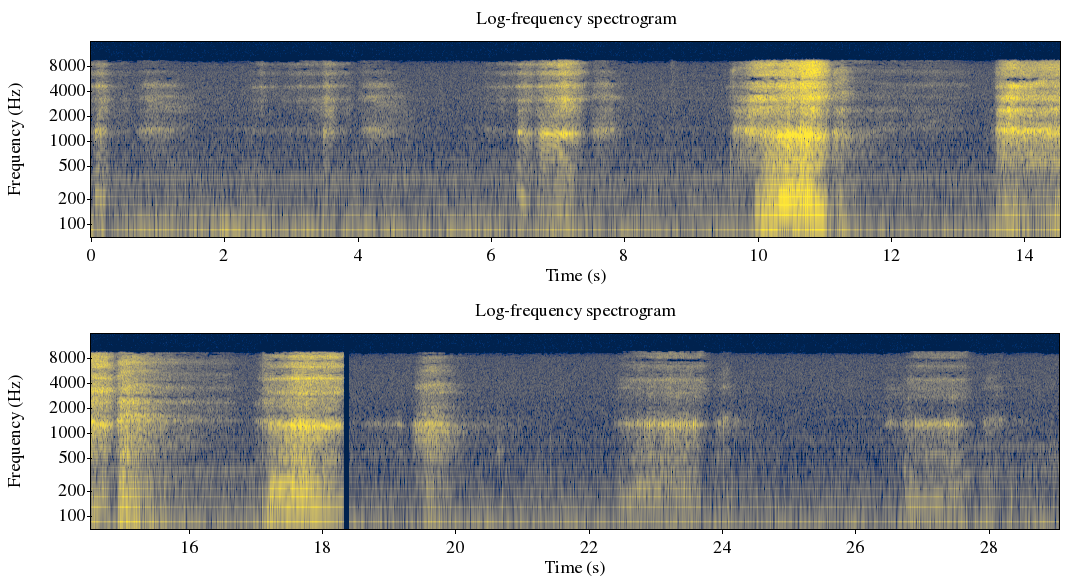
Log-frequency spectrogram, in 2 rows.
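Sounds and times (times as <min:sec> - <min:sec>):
person snoring: 0:00.0 - 0:00.9, 0:02.5 - 0:04.3, 0:06.1 - 0:07.7, 0:09.6 - 0:11.7, 0:13.6 - 0:18.4, 0:22.4 - 0:24.1, 0:26.6 - 0:28.2.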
